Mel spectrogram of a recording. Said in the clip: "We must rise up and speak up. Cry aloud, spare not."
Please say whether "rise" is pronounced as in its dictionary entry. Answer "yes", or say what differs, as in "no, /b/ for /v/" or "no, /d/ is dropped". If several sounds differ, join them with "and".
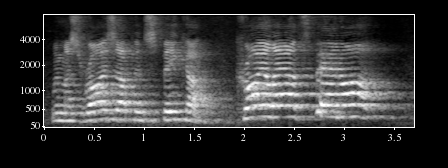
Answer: yes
